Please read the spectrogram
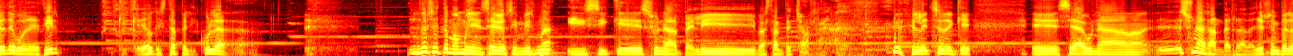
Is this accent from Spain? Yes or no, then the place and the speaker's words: yes; Spain; En fin de cuentas, somos españoles, tenemos el problema de que ya se nos ha metido en el ADN estos títulos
